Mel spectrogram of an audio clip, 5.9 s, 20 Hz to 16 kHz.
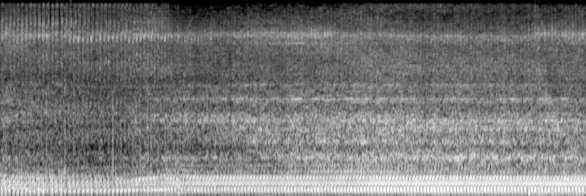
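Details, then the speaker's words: Craftsman 522 snowblower with Tecumseh engine, sat for years: engine runs rough on full choke, then steadier at 3/4 choke. It stalls with choke at middle and falters when throttled up; dirty carburetor starving fuel off choke. "Once the choke is placed in the middle, it stalls out. It only runs on 3/4 choke. I mean, it runs well on 3/4 choke."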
